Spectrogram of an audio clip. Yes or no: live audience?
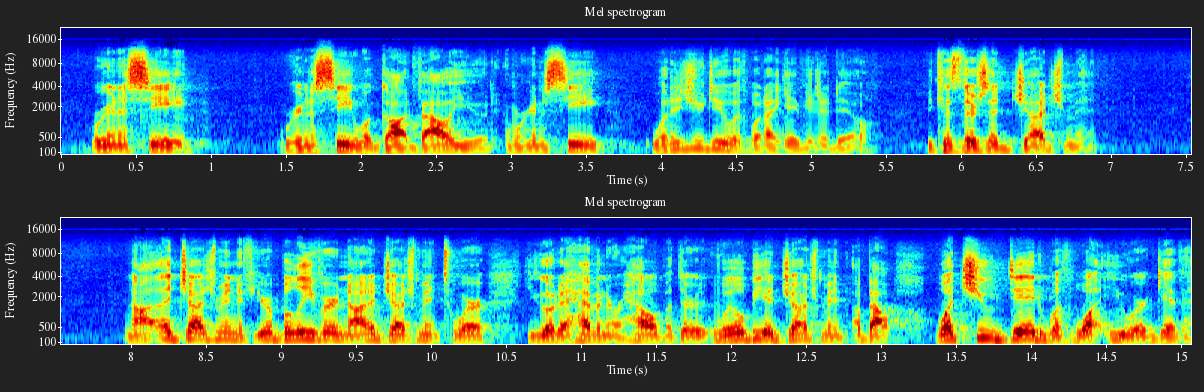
yes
